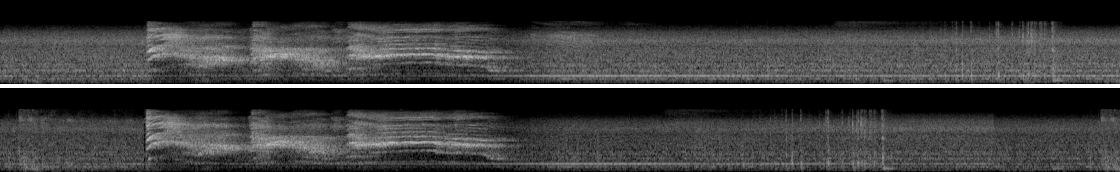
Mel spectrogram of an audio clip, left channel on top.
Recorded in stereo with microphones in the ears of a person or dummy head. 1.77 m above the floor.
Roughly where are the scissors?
I don't hear scissors.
